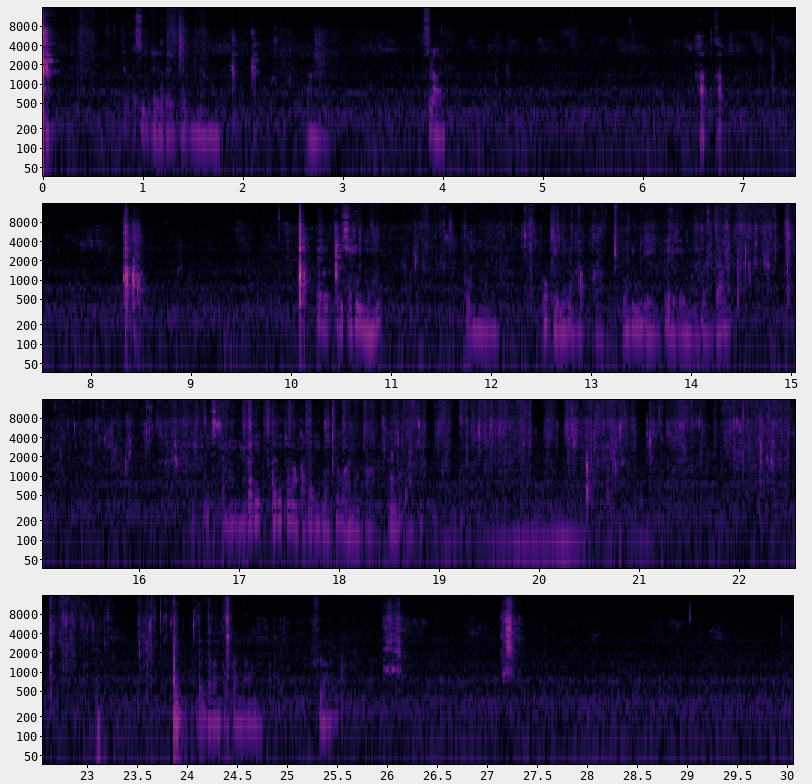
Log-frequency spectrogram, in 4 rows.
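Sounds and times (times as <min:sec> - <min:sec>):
spoon stirring wet batter: 0:10.3 - 0:24.5.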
